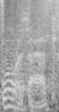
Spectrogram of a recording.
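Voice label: "what", voice; NES DPCM; MIDINES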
